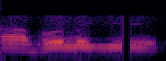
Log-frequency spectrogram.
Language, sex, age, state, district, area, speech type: Hindi, male, 60+, Madhya Pradesh, Gwalior, rural, conversation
